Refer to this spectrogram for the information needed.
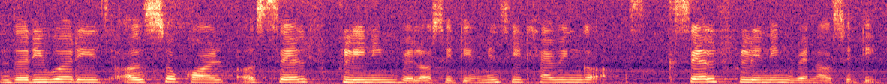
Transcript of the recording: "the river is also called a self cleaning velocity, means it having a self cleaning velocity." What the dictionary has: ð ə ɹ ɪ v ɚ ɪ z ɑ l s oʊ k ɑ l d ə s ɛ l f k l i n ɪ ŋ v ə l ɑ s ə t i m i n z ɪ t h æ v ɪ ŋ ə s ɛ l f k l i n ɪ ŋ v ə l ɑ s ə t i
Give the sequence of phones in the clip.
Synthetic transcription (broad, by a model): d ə ɹ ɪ v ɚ ɪ z ɑ l s oʊ k ɑ l d ə s ɛ l f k l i n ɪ ŋ v ə l ɑ s ə t i m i n s ɪ t h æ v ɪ ŋ ə s ɛ l f k l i n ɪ ŋ v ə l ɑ s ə t i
